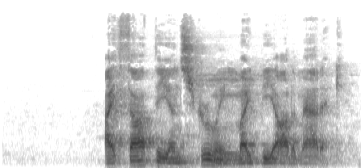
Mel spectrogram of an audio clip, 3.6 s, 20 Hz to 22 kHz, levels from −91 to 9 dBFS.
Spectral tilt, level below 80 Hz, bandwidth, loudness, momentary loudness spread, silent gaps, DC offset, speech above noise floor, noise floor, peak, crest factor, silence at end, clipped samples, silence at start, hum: -4 dB/octave; -62 dBFS; 15.5 kHz; -22 LUFS; 7 LU; none; under 0.1%; 54 dB; -76 dBFS; -4 dBFS; 20 dB; 0.2 s; under 0.1%; 1.05 s; none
